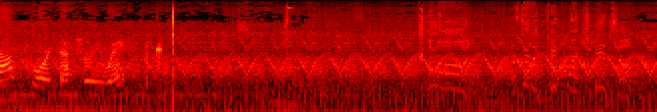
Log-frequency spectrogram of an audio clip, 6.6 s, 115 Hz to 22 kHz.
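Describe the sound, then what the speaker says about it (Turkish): An ambulance siren in the video game GTA 5 wails in a repeating up-and-down pattern at moderate distance, sustained throughout, with a brief voice early on. "Evet ambulans geldi."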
